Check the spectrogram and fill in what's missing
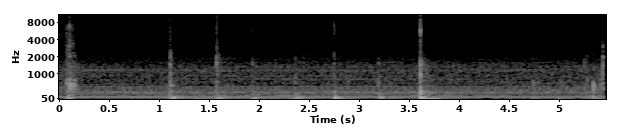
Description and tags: Bare-feet footsteps across a tiled floor.
footsteps, bare-feet, floor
